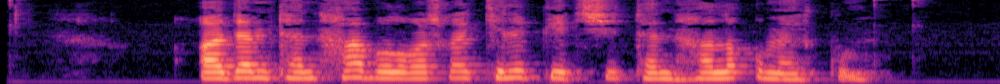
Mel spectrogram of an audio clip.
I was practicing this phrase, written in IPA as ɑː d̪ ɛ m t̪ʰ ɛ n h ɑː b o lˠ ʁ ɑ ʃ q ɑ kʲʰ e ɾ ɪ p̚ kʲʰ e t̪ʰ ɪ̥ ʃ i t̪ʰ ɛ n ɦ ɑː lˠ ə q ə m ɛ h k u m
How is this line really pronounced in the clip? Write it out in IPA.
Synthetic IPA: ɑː d̪ ɛ m t̪ʰ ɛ n h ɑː b o lˠ ʁ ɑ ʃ q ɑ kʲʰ e l ɪ p̚ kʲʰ e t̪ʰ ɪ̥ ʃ i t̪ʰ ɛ n ɦ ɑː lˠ ə q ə m ɛ h k u m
